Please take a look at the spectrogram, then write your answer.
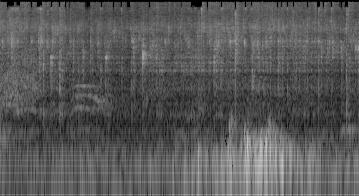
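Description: Cinnamon, cardamom, cloves and two dry red chillies crackle in hot oil as a tempering for a Bengali mixed-vegetable chhechra, giving a steady close sizzle with a fuller burst of frying partway through.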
